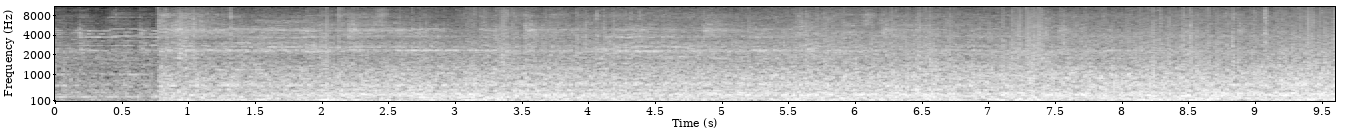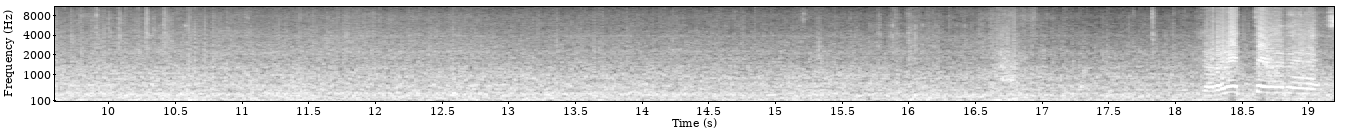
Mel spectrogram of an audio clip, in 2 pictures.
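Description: Tyres hiss on a wet asphalt road.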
